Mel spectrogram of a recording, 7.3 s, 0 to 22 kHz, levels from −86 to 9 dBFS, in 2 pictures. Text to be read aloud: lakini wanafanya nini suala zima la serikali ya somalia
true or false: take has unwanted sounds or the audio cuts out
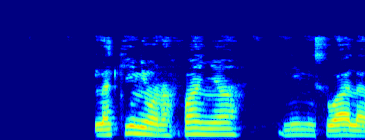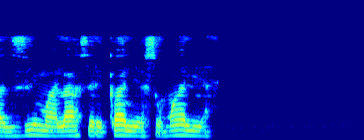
false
